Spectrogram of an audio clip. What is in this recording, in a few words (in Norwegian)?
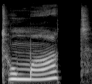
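"tomat", Norwegian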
